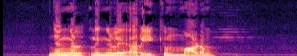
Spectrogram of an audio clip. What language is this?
Malayalam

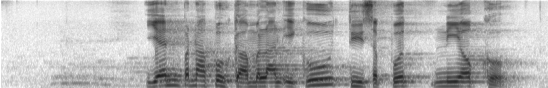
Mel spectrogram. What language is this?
Javanese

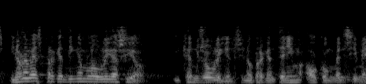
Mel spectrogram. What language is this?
Catalan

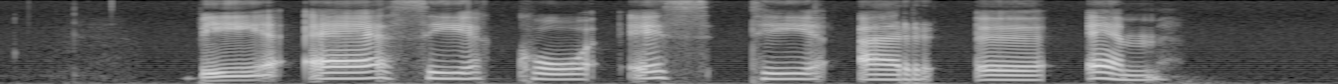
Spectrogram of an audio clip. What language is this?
Swedish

